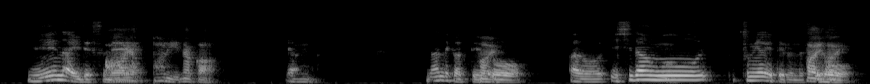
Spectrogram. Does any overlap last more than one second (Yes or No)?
No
